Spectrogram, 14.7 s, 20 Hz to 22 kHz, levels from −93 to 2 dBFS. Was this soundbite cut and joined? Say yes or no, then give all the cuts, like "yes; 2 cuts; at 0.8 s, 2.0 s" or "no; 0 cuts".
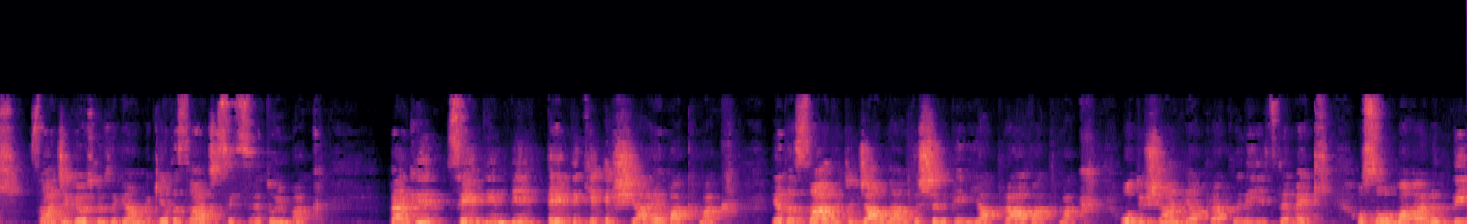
no; 0 cuts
